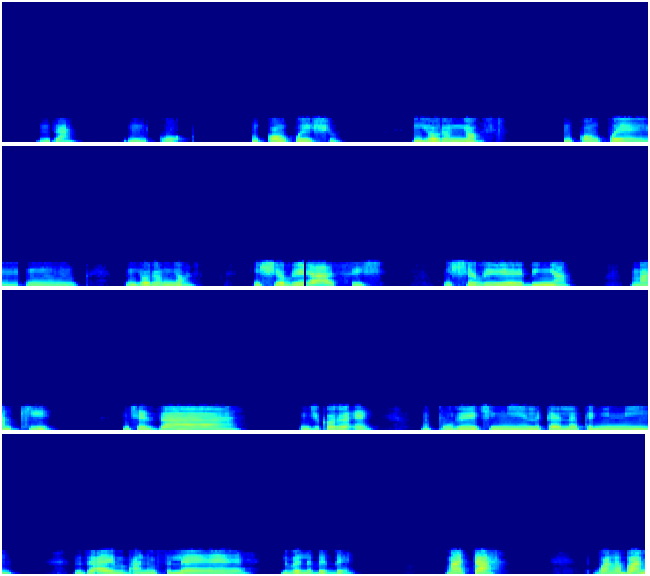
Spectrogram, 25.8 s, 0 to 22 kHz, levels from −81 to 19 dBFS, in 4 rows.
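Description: Throughout, the speech is carried by the Bluetooth CVSD headset codec at 64 kbps. This one-bit delta modulator's adaptive step lags behind loud, fast high content, so sibilants turn scratchy over a granular hiss. On a spectrogram everything stops sharply at 4 kHz, with a grainy noise floor underneath.

Unconcealed Bluetooth headset packet loss cuts short holes at 0.48–0.50, 4.94–4.96, 8.26–8.28 and 20.30–20.33 s, each losing about 15 ms, roughly a couple of packets. At 9.48–9.55 s, losses totalling 37.5 ms are scattered over 60 ms, the longest run 30 ms. Nothing fills the gaps, so the speech returns briefly quieter after each. The waveform shows flat, square-edged dropouts, and the spectrogram shows thin blank vertical slices.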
